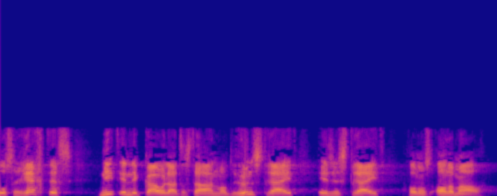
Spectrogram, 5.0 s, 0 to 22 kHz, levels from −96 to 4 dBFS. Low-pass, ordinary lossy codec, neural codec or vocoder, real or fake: none; none; none; real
